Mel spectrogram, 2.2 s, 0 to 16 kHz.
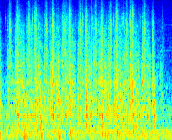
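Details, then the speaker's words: C6 Corvette Z06 at salvage auction: starter chugs fast and even, about seven beats a second, but it never fires; cranks, no start, possibly sucked up water as a suspected flood car. "damn how much did we bet again oh man well that sucks and it sounds like it's trying to crank too this thing may have sucked up water"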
